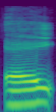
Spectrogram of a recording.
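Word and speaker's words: é: And this, every time you see E with an accent aigu, it's going to make this one sound. It's going to be like the A in rake, a long A sound in English, A.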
